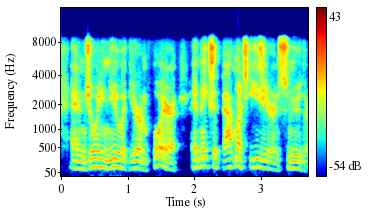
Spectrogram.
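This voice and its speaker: Speaking at a fairly quick pace, a man with a medium pitch uses an animated tone and ordinary pitch variation. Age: 40s. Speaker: leadership speaker and recruiter. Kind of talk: webinar presentation. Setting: virtual seminar, seated at screen. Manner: fast.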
